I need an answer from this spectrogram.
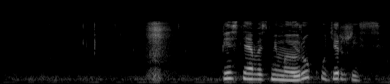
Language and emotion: Russian, neutral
